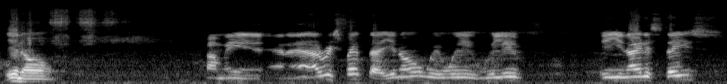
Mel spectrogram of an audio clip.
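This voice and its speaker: A man's voice: fairly high pitch, vocal fry, fairly bright tone, slight background noise, poor audio. A man from Puerto Rico, a truck driver, talking casually to his phone in a rambling way full of fillers and restarts. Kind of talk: casual vlog talk to camera.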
